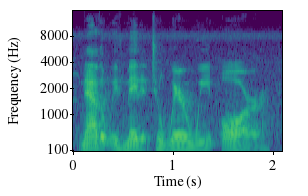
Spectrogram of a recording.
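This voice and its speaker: In his home office, a fiction writer chats on a livestream at a moderate pace, his voice mid-range. His talk wanders and often fades out as he loses his thread, while a steady hiss and room noise run in the background.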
